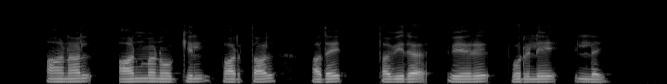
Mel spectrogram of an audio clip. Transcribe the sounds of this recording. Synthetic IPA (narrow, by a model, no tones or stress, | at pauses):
aːnaːl | aːɳmɐnoːkɪlpaːɾt̪aːl | ɐðɐɪ | t̪ːɐʋɪɾɐ | ʋeːɾɯpɔɾɯleːɪlːɐɪ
